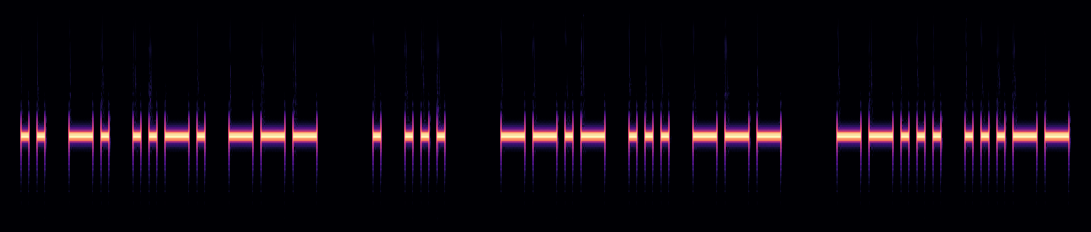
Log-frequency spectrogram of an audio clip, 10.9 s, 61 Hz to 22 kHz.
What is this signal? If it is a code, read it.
Morse code, heard as a keyed tone, about 15 wpm, 700 Hz. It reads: INFO ES QSO 73
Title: Practice QSO - Exchange 4 - Ending - 15wpm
